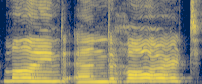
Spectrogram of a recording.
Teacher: with all of those d's kind of following each other d is a semi-voiced consonant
